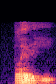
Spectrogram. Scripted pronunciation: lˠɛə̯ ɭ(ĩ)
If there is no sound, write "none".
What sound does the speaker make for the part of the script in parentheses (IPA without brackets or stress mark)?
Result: i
